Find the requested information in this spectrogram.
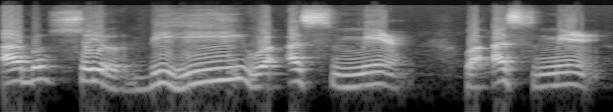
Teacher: अब सिर बा में कलकला होगा, स्वाद को मोटा पढ़ेंगे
